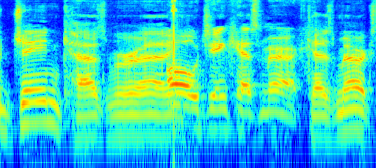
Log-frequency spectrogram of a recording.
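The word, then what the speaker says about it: Kaczmarek: Ashley mil or Jane casmer oh Jane casmer casmer is how you say it hot dog or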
